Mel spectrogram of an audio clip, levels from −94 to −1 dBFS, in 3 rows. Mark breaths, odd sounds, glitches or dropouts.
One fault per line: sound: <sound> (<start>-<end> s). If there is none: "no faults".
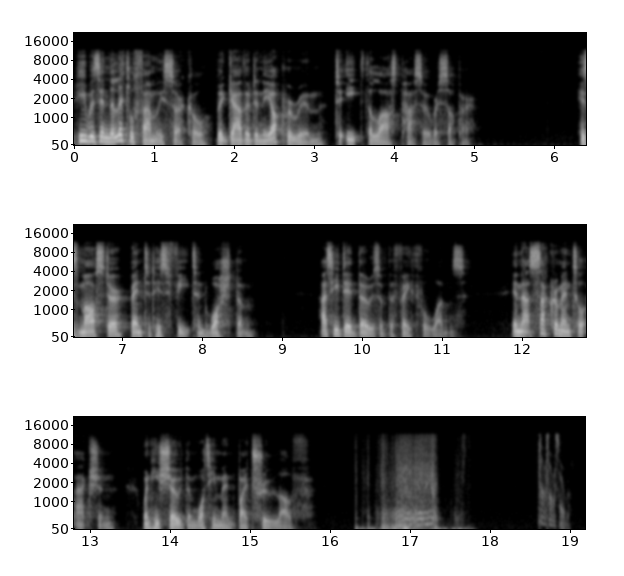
sound: squeak (16.3-17.9 s)
sound: chirp (18.6-19.1 s)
